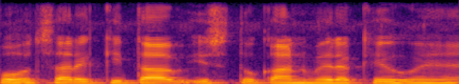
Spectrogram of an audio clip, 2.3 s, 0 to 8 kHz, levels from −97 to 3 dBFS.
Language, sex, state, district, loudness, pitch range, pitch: Hindi, male, Jharkhand, Ranchi, -18 LUFS, 155-165 Hz, 160 Hz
